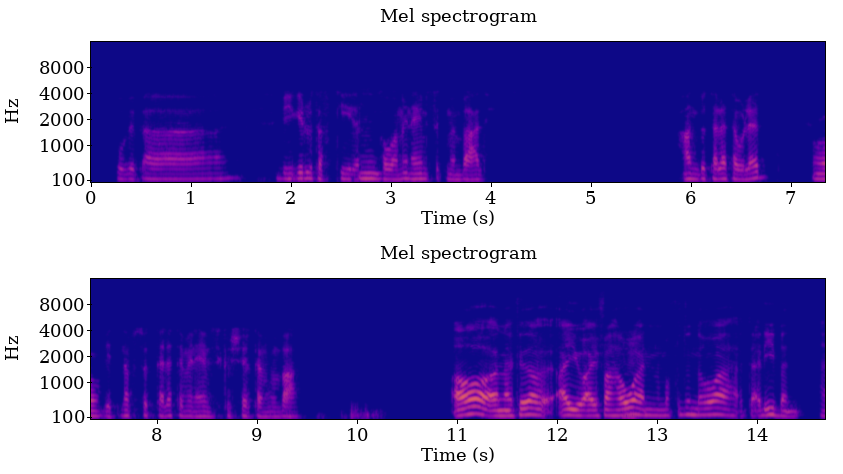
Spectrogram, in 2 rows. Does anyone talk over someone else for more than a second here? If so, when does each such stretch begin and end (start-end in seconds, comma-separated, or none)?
none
